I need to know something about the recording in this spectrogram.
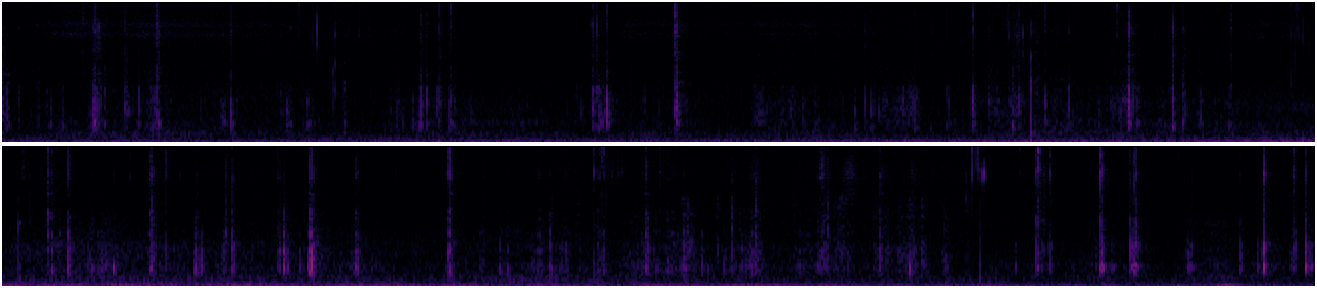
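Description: Faint, irregular ticks and scrapes of a hand screwdriver turning the bolts of a three-bolt road cleat into the sole of a cycling shoe, with gloved-hand handling noise.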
